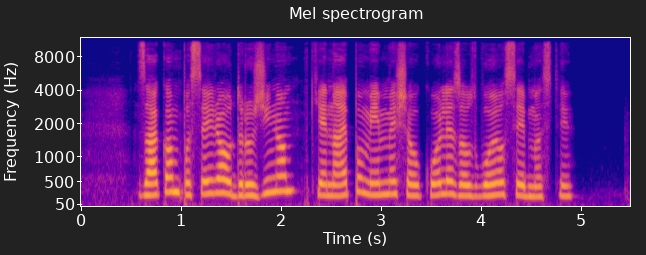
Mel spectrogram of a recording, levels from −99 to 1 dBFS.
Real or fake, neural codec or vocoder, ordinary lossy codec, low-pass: fake; codec, 24 kHz, 0.9 kbps, WavTokenizer, medium speech release version 1; none; 10.8 kHz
